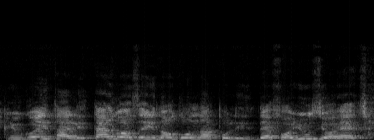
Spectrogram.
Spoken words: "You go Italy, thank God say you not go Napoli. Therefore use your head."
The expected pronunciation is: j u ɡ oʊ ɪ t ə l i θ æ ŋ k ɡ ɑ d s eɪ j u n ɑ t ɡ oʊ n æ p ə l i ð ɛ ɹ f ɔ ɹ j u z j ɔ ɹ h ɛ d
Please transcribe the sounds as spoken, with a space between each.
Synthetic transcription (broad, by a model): j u ɡ oʊ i t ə l i t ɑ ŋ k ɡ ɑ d s eɪ j u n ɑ ɡ oʊ n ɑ p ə l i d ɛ f ɔ j u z j ɔ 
